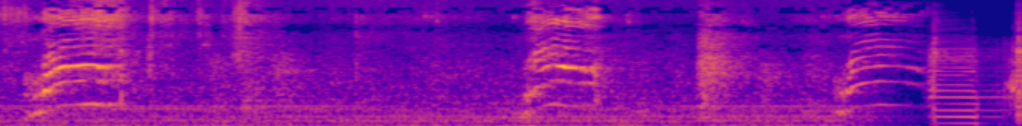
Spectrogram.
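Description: A domestic cat meowing three times, each meow rising and then falling in pitch. Music with guitar starts just before the end.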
